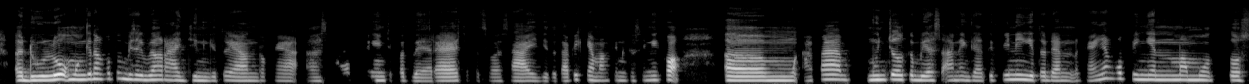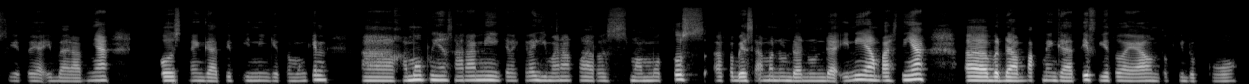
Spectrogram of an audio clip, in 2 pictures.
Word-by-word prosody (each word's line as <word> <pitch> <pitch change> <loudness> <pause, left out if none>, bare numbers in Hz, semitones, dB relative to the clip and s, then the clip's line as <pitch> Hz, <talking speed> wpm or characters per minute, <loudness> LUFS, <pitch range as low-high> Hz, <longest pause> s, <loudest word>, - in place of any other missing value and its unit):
eee, 195 - +4
dulu 195 +4 +9
mungkin 225 +2 +5
aku 255 - -10
tuh 265 +1 -8
bisa 225 -2 +3
dibilang 210 +1 +1
rajin 185 -2 -2
gitu 175 +2 -9
ya, 175 -1 0
untuk 175 0 -9
kayak, 170 -2 -9
eee, 170 0 -14
siapin, 185 +2 -12
cepet 180 - -13
beres, 170 +2 -1
cepet - - -35
selesai, 165 0 -4
gitu. 165 0 -14
Tapi 170 +7 -7
kayak 195 -4 -4
makin 185 0 -13
ke 180 -1 -15
sini 200 +2 -7
kok, 210 -2 +5 0.5
mmm, 185 -1 +6
apa, 225 +5 +1 0.2
muncul 215 +1 +4
kebiasaan 195 -2 -2
negatif 185 0 -7
ini, 225 -1 +3
gitu. 195 -1 -3
Dan 175 -3 -5
kayaknya 220 +10 -4
aku 270 -1 -5
pingin 220 -3 +1
memutus, 205 -2 0
gitu 160 +1 -17
ya, 160 -3 -9
ibaratnya, 165 +4 -5 0.5
pulse 180 0 0
negatif 175 -1 -8
ini, 175 0 -9
gitu. 165 0 -14
Mungkin, 175 +6 -3 0.4
eee, 175 -1 -2
kamu 190 +3 +2
punya 200 -2 +2
saran 195 +1 -3
nih, 200 -2 +1
kira-kira 185 +1 -9
gimana 180 0 -4
aku 190 - -40
harus 175 -1 -9
memutus 175 +6 -3
e - - -10
kebiasaan 180 -1 -2
menunda-nunda 170 -2 -3
ini, 215 +4 +2
yang 200 - +4
pastinya, 210 +6 +4 0.4
eee, 185 -1 +8
berdampak 175 0 +2
negatif 180 +3 -1
gitu 180 0 -4
lah 170 - -2
ya, 165 +1 +1
untuk 170 0 -10
hidupku. 155 0 -12
185 Hz, 165 wpm, -19 LUFS, 175-200 Hz, 0.5 s, dulu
